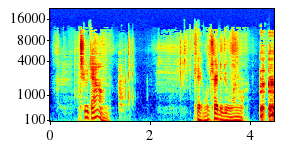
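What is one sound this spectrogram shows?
Stiff paper rustles as it is handled.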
